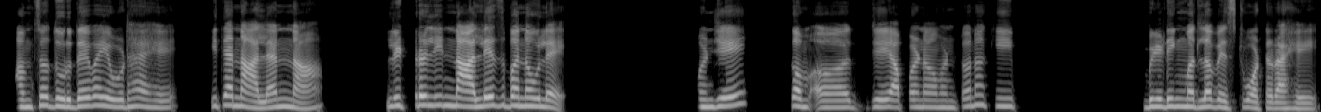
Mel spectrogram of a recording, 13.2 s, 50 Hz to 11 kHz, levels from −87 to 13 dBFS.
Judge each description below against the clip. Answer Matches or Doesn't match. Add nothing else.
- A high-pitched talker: Matches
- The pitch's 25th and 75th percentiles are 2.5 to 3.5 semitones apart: Matches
